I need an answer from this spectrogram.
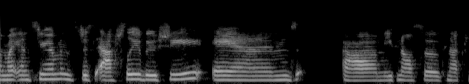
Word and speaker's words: Abboushi: It'll be in the show notes, but it's Abboushi. Abboushi.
